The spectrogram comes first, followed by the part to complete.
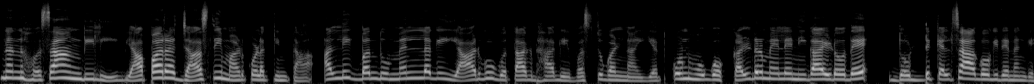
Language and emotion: Kannada, disgusted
